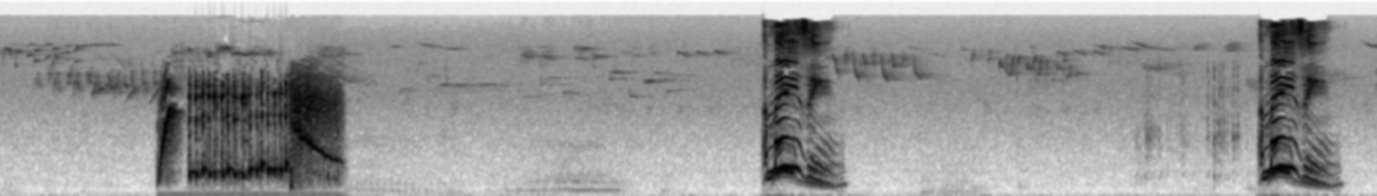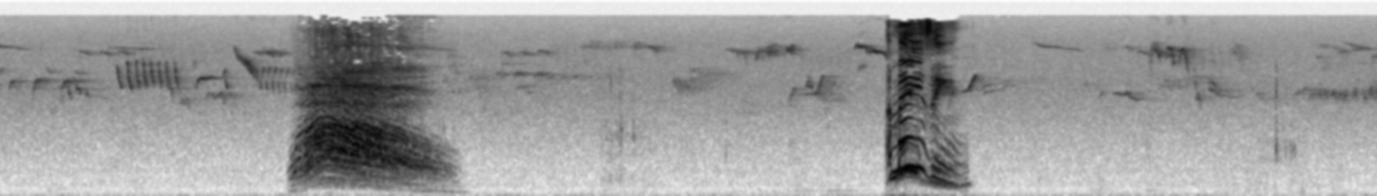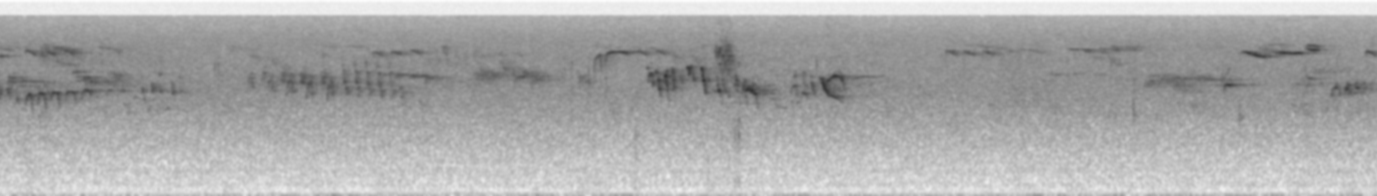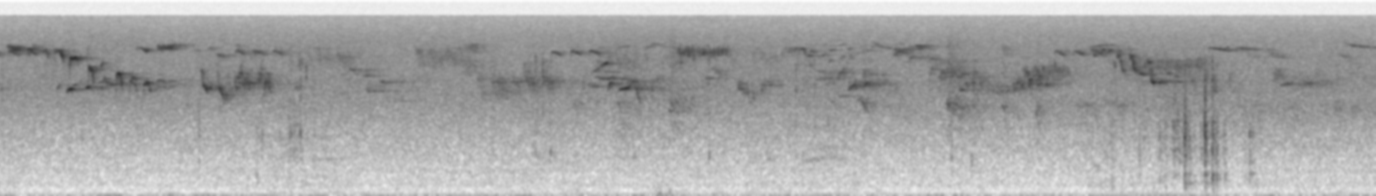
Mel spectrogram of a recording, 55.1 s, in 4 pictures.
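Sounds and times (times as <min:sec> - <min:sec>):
plastic toys clicking: 0:01.7 - 0:02.9.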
